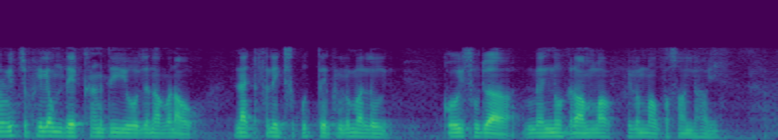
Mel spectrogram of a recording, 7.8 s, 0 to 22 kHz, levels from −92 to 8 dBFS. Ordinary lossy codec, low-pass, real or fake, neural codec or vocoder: none; 5.4 kHz; fake; codec, 16 kHz, 1 kbps, FunCodec, trained on Chinese and English, 50 frames a second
